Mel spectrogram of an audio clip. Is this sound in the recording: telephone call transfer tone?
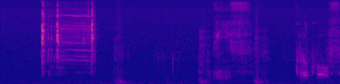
no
